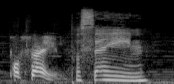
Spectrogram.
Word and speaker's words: Posehn: Behosen? Posehn.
